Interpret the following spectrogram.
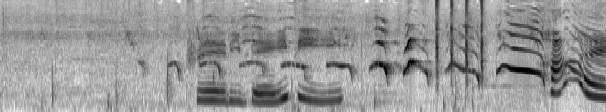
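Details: Blue merle male Australian Shepherd puppy whining while a woman talks to it softly; wavering, squeaky whimpers rise and fall, some doubled, growing louder and more insistent toward the end, over quiet room noise.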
